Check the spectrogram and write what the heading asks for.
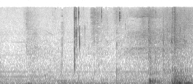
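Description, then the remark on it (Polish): A door being opened in the morning to go outside to a pool: a few light clicks and rattles of the handle and latch, then a soft low thud and rumble as it swings, all fairly quiet with no talking. “otwieramy drzwi i wychodzimy na dwór.”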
